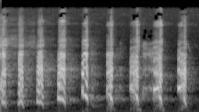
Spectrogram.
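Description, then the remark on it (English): A rapid series of about nine sharp, evenly spaced chicken clucks, loud, with a slightly electronic, recorded quality and no talking, played by pressing a soundboard button. “Oh, yeah, I do have the chicken sound.”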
